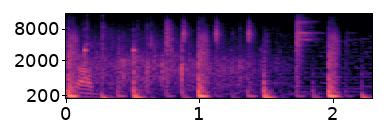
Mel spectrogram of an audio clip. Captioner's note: applause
